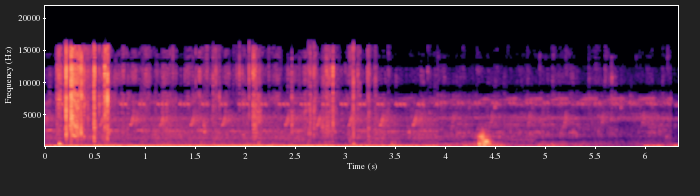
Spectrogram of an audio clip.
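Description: Rural outdoor ambience: a steady low rumble that stops about four seconds in, and a single short animal call that falls in pitch just after it.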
